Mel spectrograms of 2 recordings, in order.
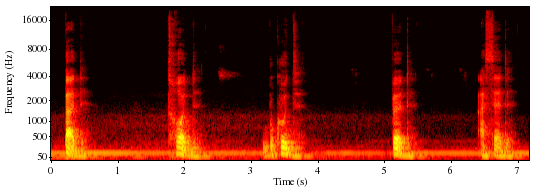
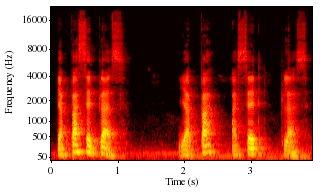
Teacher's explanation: de, which gets reduced to d, almost always in spoken French.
